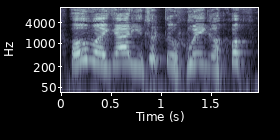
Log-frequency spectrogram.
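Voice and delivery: high, loud and laughing excited squeal; a playful mock exclamation; mock shocked fans. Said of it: "they're like".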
